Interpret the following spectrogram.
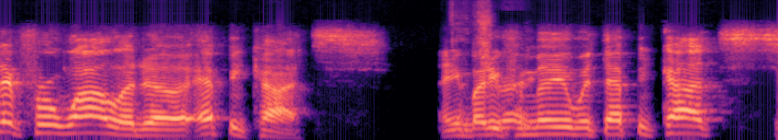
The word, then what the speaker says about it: Epcot: back to Epcot because I say it right epic aughts July 15 and Hollywood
